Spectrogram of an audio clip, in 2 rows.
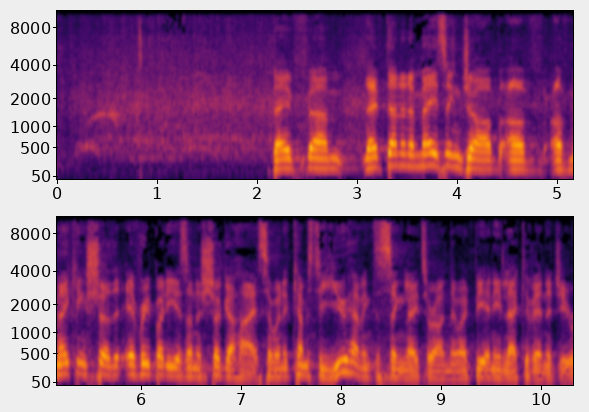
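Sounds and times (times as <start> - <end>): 
crowd applauding: 0.0 - 6.2
speech: 2.2 - 10.3.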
